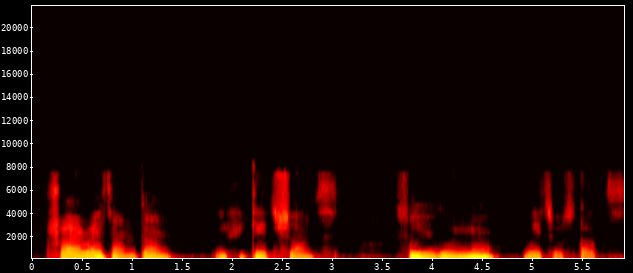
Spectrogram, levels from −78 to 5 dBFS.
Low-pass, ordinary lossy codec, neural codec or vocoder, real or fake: 14.4 kHz; AAC, 24 kbps; codec, 32 kHz, 1.9 kbps, SNAC; fake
